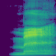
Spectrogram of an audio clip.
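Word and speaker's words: मैं: அச்சா ஆத்மி நஹி ஹூ மே என்பது நான் இதை மெயின் படிக்கக்கூடாது ன் அழுத்தக்கூடாதுங்க இன்ன்றது அரை மாத்திரையில் தான் உச்சரிக்கணும் அச்சா என்பது நல்ல அப்படின்னு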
